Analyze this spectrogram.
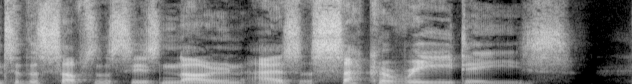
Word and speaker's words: saccharides: I've never heard of sacarides and and yet it means sugar. So I had to type it in and then it came up and I said that says saccharides.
